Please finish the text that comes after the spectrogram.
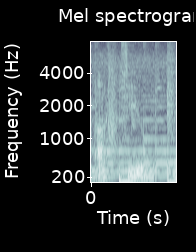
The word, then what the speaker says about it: octubre: Octiubre? It was Octubre.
